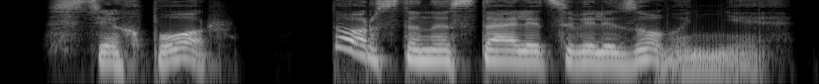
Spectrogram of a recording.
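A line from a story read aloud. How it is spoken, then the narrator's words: Purring close to ear. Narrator (Russian): щекоча дыханием, промурлыкал он практически мне на ухо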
